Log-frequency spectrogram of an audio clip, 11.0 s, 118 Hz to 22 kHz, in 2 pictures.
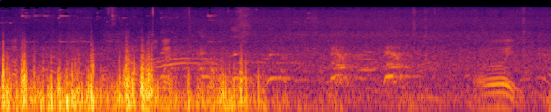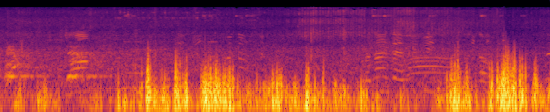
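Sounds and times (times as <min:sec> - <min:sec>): dog calling: 0:01.6 - 0:04.3, 0:05.5 - 0:06.6
people talking: 0:04.8 - 0:08.3, 0:09.0 - 0:11.0.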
